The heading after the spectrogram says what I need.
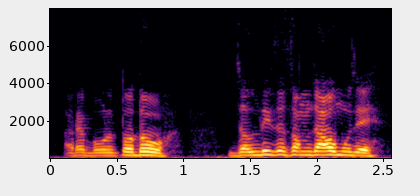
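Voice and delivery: ordinary talk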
